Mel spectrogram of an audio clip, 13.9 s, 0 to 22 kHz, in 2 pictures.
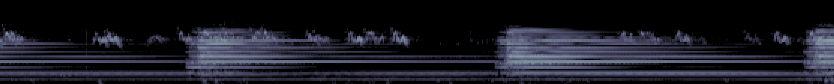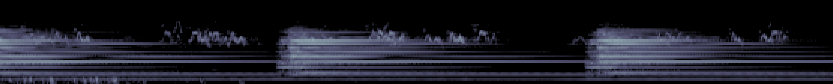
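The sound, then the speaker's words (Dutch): A church bell of a praying community tolls at 11 o'clock with five slow, evenly spaced strikes, each resonant clang ringing out and fading before the next. It is loud and clear, with no talking. “En zo konden we toch even luisteren naar dat geluid van die klok die een beetje als het kloppende hart is bijna van deze biddende gemeenschap die hier al zoveel jaren aanwezig is.”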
